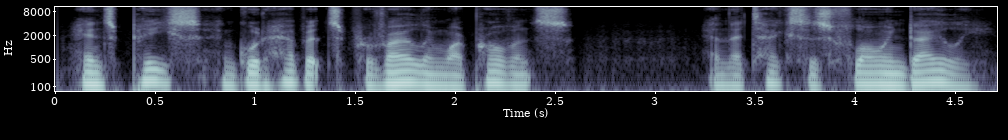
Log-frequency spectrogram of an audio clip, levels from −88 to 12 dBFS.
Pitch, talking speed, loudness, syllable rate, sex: 110 Hz, 190 wpm, -17 LUFS, 6.0 syllables/s, male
